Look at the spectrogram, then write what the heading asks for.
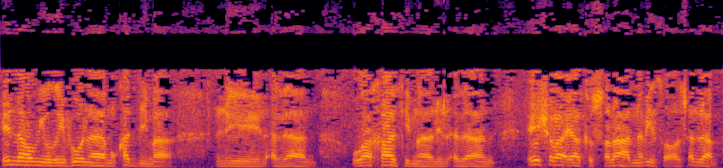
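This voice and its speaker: A man's voice: mid-range voice, fairly quick, a little hiss or hum. A man answering a caller on a radio show as a religious scholar, pressing with argumentative rhetorical questions. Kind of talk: call-in radio Q&A. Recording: muffled lo-fi radio recording.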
